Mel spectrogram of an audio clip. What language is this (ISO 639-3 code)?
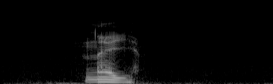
swe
